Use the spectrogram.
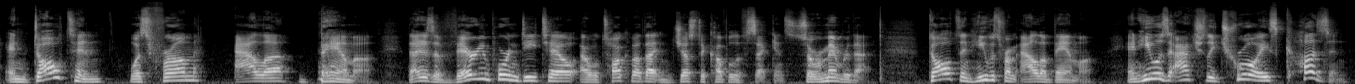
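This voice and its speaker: A man's voice: a little high, moderate pace. A young man in his twenties from Louisiana with a Southern accent, teaching a playful kids' object lesson with lots of questions. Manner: animated, playful, asks questions. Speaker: kids ministry teacher.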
